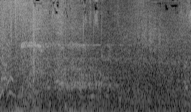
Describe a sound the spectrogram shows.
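Spell effects crackle and boom in a fast game battle.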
